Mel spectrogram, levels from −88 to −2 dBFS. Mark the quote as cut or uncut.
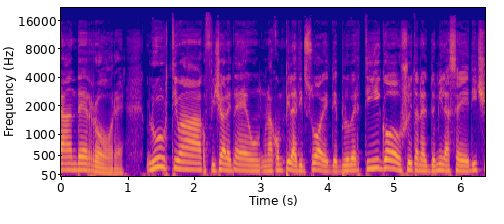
cut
